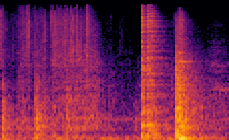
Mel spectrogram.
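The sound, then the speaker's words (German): A knife cuts green asparagus into pieces on a board, giving a few sharp, separate chopping knocks with quiet gaps between them. “Gut, jetzt schneide ich den grünen Spargel hier schön in Stücke.”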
